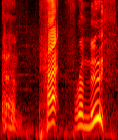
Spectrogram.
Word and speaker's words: Freiermuth: Pat Freiermuth.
